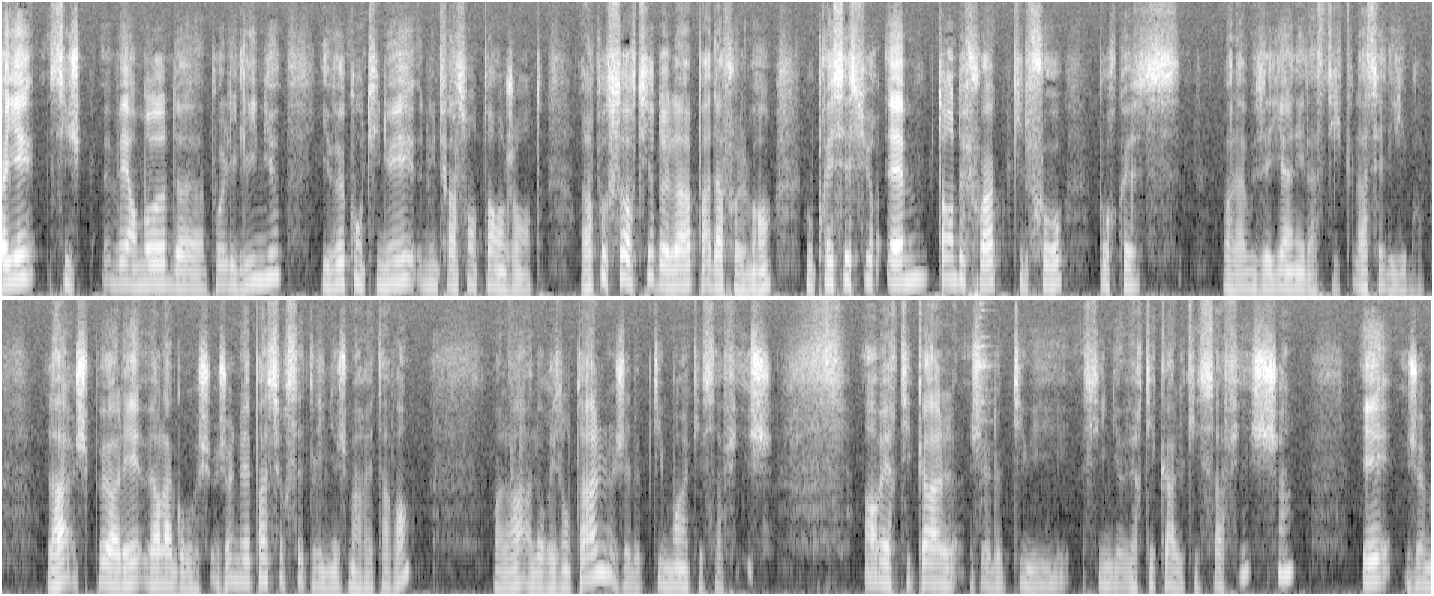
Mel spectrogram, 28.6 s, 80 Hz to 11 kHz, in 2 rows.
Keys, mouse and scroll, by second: 9.0 m, 10.3 m, 21.7 click, 27.2 click.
